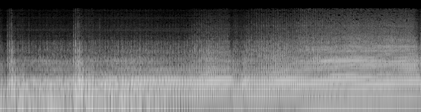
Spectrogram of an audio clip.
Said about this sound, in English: And now, for your listening pleasure, a Harley-Davidson engine.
